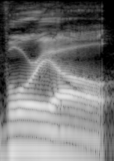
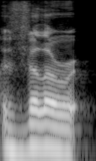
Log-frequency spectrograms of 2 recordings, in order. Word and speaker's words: Villarroel: I always say like Villarroel, but it's not. Villarroel. Villarroel. I thought it was like Villa was Via because it's like a Via. Villarroel.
